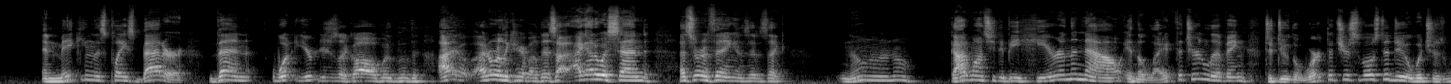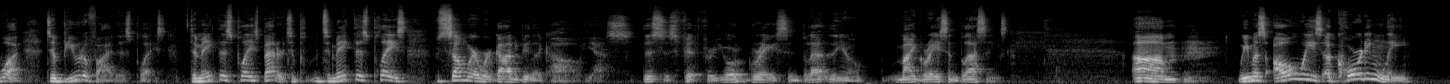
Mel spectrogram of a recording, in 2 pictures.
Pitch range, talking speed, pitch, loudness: 130-190 Hz, 215 wpm, 150 Hz, -25 LUFS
